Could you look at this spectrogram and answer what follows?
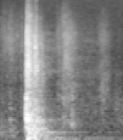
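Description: A damaged Porsche car door is shut with a single close, solid thunk that fades quickly into near silence; the bent door does not close flush.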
